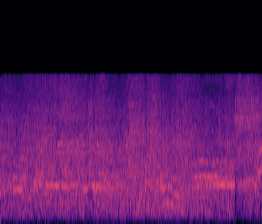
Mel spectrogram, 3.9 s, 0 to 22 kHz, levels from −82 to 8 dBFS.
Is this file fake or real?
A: real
